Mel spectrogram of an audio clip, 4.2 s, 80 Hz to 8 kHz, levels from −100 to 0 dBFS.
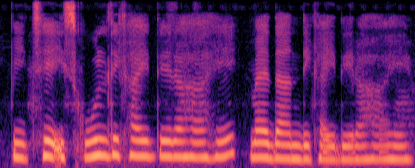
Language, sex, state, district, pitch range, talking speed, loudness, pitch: Magahi, female, Bihar, Gaya, 190-230 Hz, 160 wpm, -25 LUFS, 215 Hz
